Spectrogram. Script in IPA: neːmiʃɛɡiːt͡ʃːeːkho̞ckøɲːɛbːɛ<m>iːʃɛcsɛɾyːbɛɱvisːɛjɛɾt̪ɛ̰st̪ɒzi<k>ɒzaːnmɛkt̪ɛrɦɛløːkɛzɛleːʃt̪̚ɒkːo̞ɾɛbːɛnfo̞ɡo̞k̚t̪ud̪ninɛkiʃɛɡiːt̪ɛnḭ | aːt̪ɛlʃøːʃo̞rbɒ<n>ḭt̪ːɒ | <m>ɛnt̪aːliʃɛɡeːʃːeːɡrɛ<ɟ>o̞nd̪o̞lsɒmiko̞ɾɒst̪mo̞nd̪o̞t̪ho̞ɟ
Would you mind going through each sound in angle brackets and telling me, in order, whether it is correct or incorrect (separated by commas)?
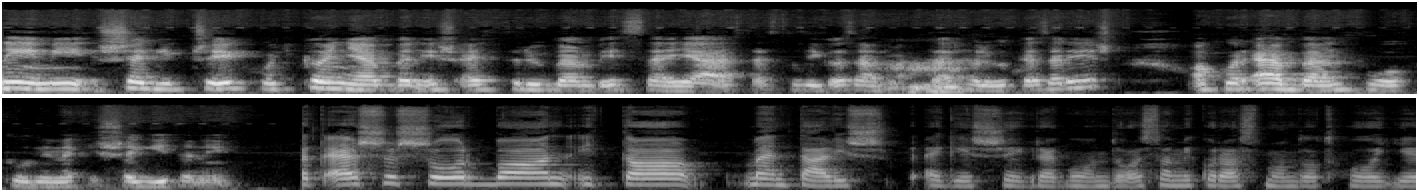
incorrect, incorrect, correct, correct, incorrect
